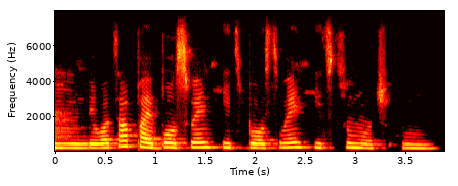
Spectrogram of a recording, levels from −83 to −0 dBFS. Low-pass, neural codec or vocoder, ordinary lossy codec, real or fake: 7.2 kHz; none; Opus, 32 kbps; real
